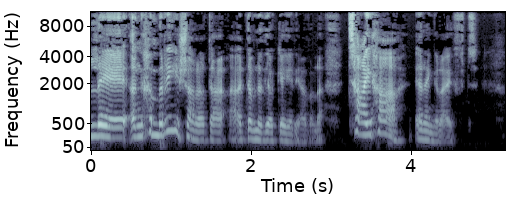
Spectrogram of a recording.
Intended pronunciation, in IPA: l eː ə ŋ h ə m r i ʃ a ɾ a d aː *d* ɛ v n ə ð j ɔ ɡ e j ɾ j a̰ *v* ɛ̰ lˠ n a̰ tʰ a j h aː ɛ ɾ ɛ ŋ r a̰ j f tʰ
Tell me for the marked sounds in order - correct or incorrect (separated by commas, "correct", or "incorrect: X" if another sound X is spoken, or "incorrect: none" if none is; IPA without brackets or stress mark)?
correct, correct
